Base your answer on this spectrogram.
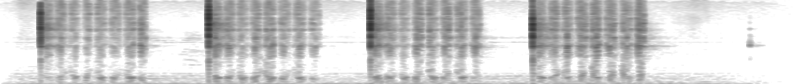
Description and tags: Rubbing and tapping drum sticks together.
